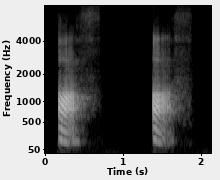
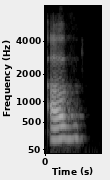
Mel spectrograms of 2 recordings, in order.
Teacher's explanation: Off has a very open O and the F sound, which means that's unvoiced.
